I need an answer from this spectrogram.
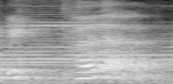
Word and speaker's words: Vithala: For example, the term Vithala itself has to be pronounced that way, because tha, when we say Vithala, the tha sound that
